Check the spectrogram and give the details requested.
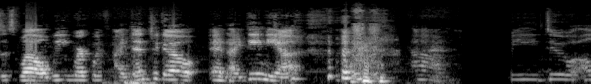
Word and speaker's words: IdentoGO: the company that you work with I would mispronounce it it's Indigo Indiegogo okay you're close Morgan do you want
